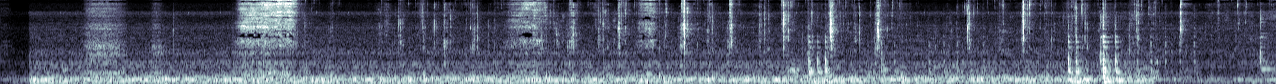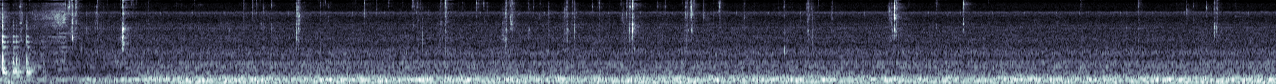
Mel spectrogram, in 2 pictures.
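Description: Spaghetti stir-frying in a pan, sizzling steadily with a low hum underneath and many scattered crackles and clicks throughout.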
